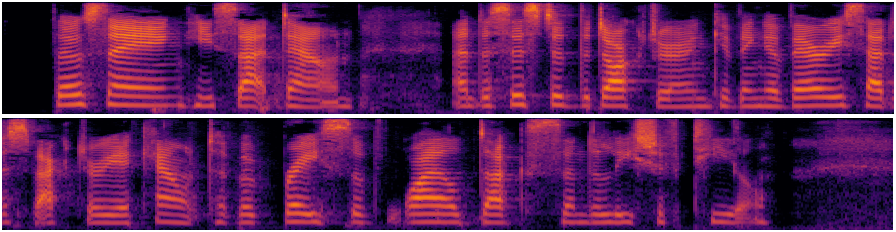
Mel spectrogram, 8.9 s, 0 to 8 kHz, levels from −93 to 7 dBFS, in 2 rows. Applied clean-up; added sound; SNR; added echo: neural mask model DeepFilterNet 3.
